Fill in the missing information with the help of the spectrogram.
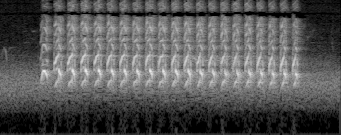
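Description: A European green woodpecker gives its ringing, laughing yaffle: about twenty loud, even notes, roughly six a second, over three seconds against faint background hiss.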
